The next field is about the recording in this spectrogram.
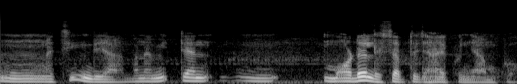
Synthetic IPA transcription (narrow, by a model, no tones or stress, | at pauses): at͡ʃiɲd̪ɛjamanamit̪̚ˀtɛn | mɔɖɛlhisab̚t̪ɛd͡ʒa̰ɦa̰jkɔɲamkɔ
